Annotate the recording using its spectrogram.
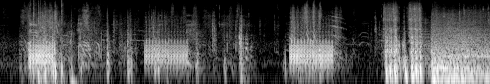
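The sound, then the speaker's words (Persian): Sustained bursts of automatic gunfire laid down as suppressing fire come in four long, loud stretches of rapid rattling shots, separated by shorter gaps filled with scattered shots and faint shouting voices. “آتش بازدارنده حالا.”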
